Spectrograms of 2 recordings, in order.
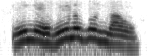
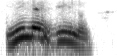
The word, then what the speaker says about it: Minervino: Qual o nome? – Minervino Guzmão. – Guilhermino Guzmão? – Minervino. – Como é que se escreve? – M-I. – N-I. – M. – M de mamãe, M-I. – N-E-R. – N-E. Uhum. – V-I. – Minervino Guzmão. – Isso.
